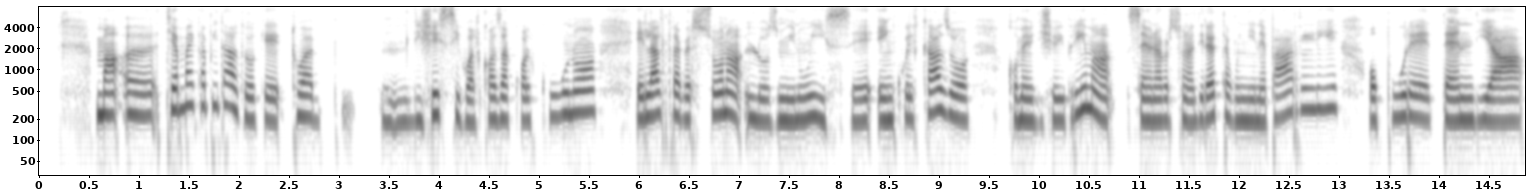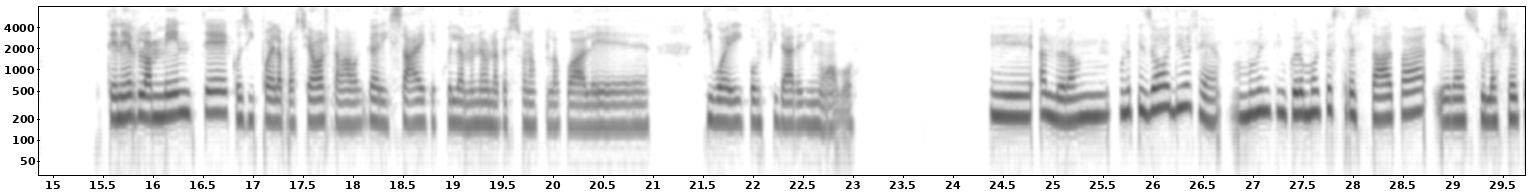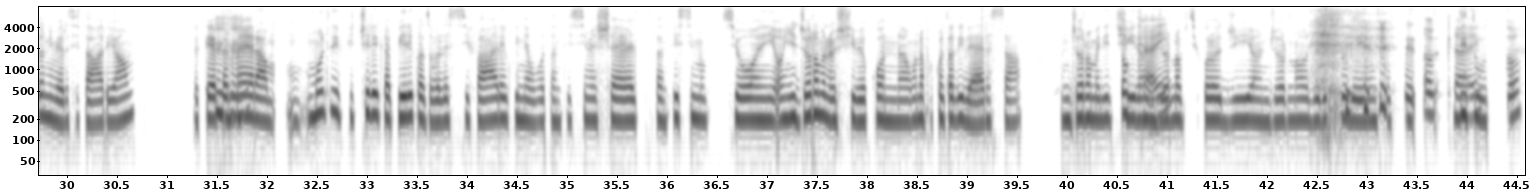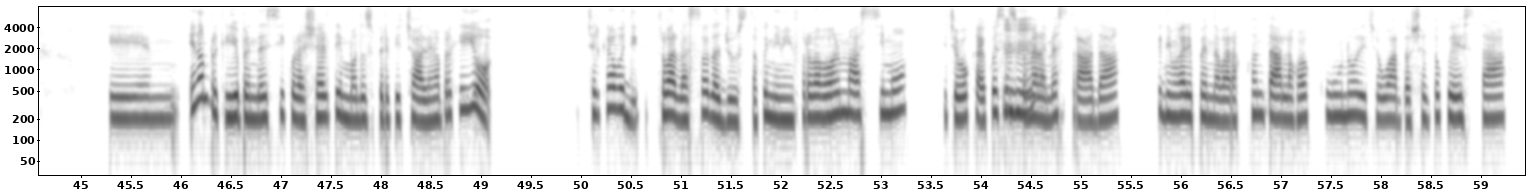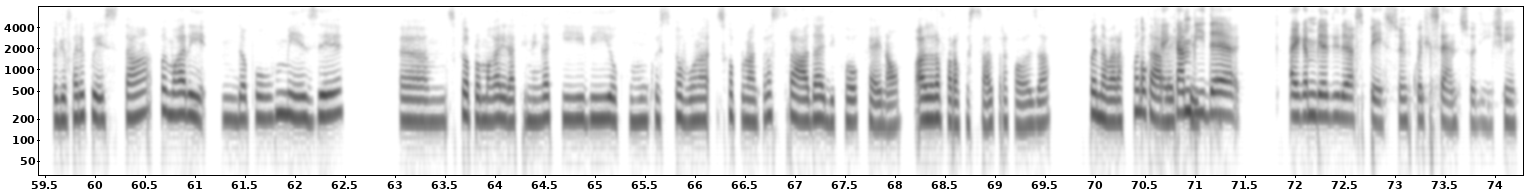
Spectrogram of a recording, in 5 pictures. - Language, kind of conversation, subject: Italian, podcast, Come si costruisce la fiducia necessaria per parlare apertamente?
- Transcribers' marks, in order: other background noise; "cioè" said as "ceh"; dog barking; chuckle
